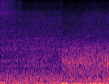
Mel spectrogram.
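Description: Wind and road noise rushing past a Ford Mustang convertible driving with its top down, with the car's low engine drone underneath; a faint steady tone comes in about halfway.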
